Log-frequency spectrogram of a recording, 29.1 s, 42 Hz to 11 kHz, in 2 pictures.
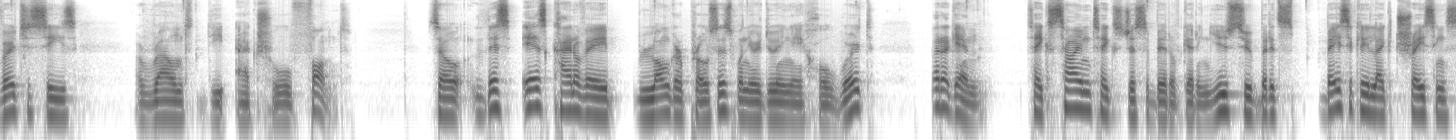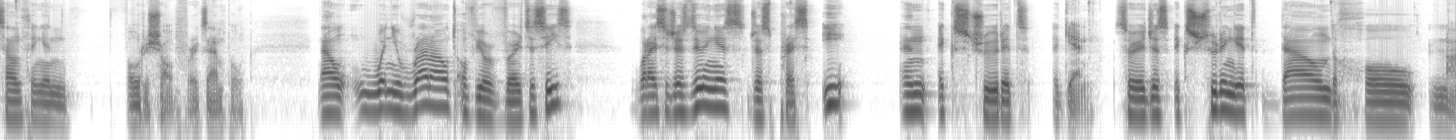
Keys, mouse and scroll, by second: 1.7 middle click, 5.6-6.4 scroll down 4, 6.4 right click, 6.5 g, 8.1 scroll up 2, 8.8 middle click, 9.5 right click, 9.6 g, 11.3 right click, 11.5 g, 13.0 right click, 13.0 g, 14.6 right click, 14.7 g, 22.4 e, 24.1 e, 25.4 e, 27.9 e.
